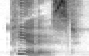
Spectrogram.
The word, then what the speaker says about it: pianist: There are again pianist, primarily, and telegrapher. The English accent the first syllable of each. We commonly accent the second.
